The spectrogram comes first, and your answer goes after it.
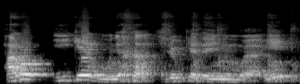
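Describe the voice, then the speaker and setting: A man's voice: on the high side, sing-song, normal speed, darkish tone. A man teaching math to children, telling playful stories and asking lots of questions. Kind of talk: classroom lesson for children. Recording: echoey room, distant mic, faint noise.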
